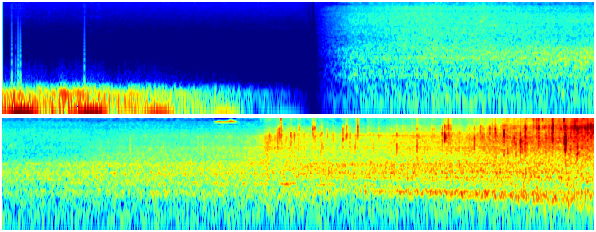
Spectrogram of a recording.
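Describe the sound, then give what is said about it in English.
A spaceship's retro rockets firing: a deep rumble cuts out, then a sustained hissing roar starts and builds steadily, growing brighter toward the end. “Captain, they're firing retros. Gravitational spin slowing.”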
